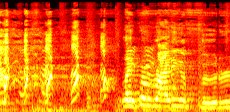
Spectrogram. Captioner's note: laughter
